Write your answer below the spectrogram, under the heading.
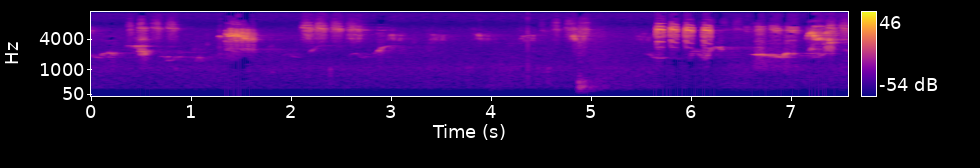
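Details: Great tit (Parus major) in Bratislava, 22 May 2013, giving bright, high chirps and sharp metallic notes, then a rapid run of five clipped high pips near the end. Scattered other bird notes and one brief low thud.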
